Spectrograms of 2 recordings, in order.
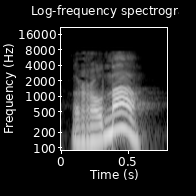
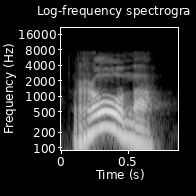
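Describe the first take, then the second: First: The stress is on the last syllable. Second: The stress is on the first syllable. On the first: The speaker calls it wrong. "Je ne dis pas Roma" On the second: The speaker calls it right. "mais bien Roma"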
